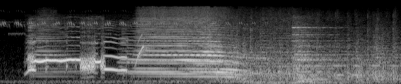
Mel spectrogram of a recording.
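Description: Cartoon steam-locomotive whistle, sounded in short blasts and then one longer blast with a hiss of steam, followed by orchestral theme music starting.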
